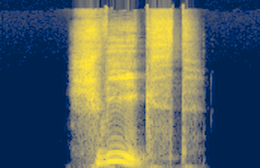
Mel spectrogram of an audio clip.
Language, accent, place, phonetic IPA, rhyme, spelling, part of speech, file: German, Germany, Berlin, [ʃviːkst], -iːkst, schwiegst, verb, De-schwiegst.ogg
- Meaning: second-person singular preterite of schweigen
